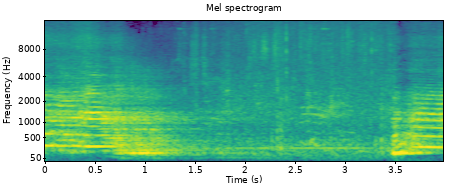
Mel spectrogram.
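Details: Deep, droning roar from Chachamaru, a male lion living at Fukuoka City Zoo, Japan, recorded around September 2021; a long low moan fades out, then a fresh loud grunt bursts in near the end, over a murmur of people.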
